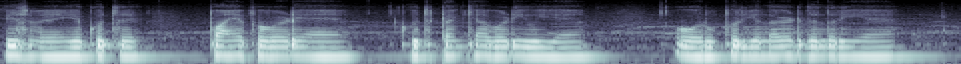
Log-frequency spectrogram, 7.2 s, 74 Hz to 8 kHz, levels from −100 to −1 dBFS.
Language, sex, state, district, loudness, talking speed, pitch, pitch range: Hindi, male, Rajasthan, Bikaner, -18 LUFS, 150 wpm, 130 Hz, 130-135 Hz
